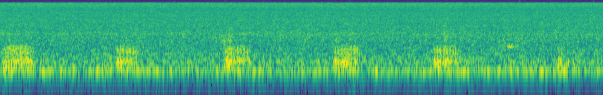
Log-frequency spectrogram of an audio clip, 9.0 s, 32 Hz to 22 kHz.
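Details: 12-week-old French Bulldog puppy snoozing: soft, low rumbling bursts about every 1.6 seconds, roughly 37 per minute, over a steady background hum; quiet snoring.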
